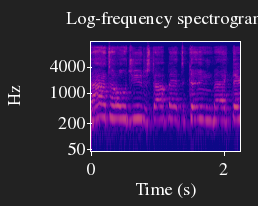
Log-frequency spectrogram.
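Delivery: acted-out, irate man's hollering, mild angry yell. Retelling a story from a truck drive, imitating a man screaming at him. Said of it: "he's screaming at me".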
